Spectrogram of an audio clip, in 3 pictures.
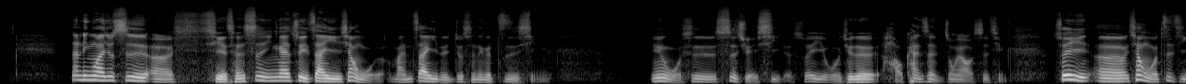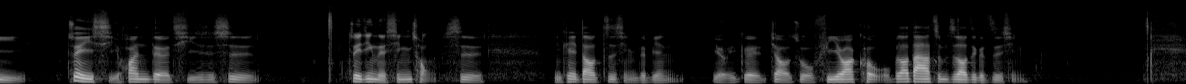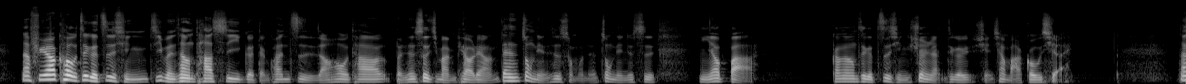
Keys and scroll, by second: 4.0 super+1.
